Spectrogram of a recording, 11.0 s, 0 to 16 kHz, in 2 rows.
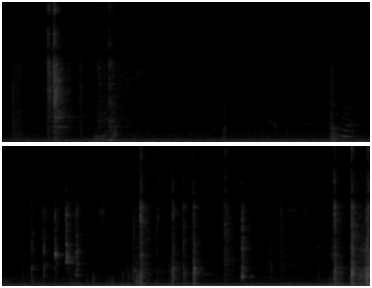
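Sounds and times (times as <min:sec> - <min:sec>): faint steady hum: 0:00.0 - 0:10.6.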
